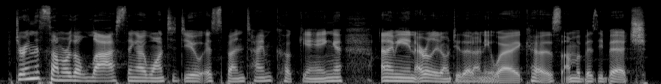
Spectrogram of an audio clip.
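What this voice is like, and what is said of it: Vocal fry, creaky low voice. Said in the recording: “vocal fry ... they start talking like this, and it's when they're trying to sound smart. Listen to this vocal fry coming out.”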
